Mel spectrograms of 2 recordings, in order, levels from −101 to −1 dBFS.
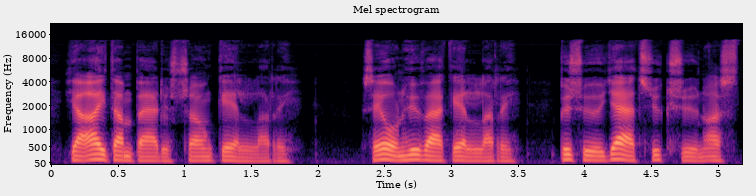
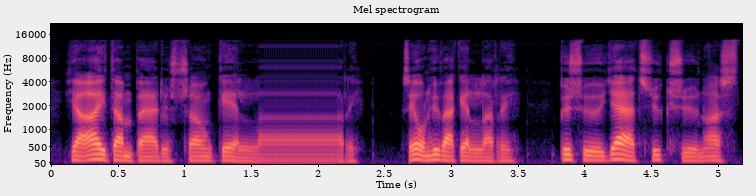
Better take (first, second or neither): first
